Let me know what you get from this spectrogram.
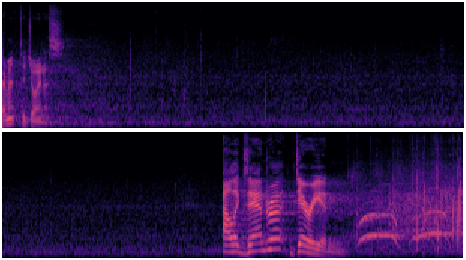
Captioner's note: applause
